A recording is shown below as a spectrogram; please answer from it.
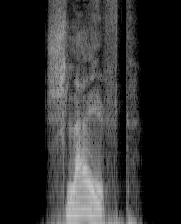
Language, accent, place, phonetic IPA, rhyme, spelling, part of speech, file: German, Germany, Berlin, [ʃlaɪ̯ft], -aɪ̯ft, schleift, verb, De-schleift.ogg
- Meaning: inflection of schleifen: 1. third-person singular present 2. second-person plural present 3. plural imperative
